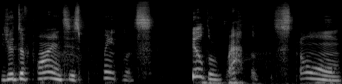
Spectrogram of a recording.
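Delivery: high-pitched cat voice. Reading a side story aloud with no voice acting, Woofdale cat voice. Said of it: "What voice am I going to give the cat?".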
